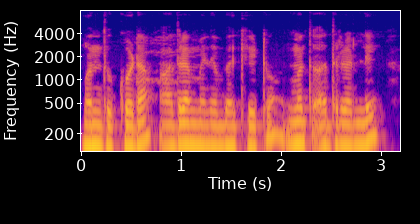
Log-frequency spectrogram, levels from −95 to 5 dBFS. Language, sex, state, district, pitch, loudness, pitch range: Kannada, male, Karnataka, Koppal, 130 Hz, -17 LUFS, 130-145 Hz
